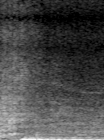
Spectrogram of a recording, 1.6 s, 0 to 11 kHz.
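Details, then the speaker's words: 2018–2020 Ford F-150 5.0L Coyote V8 just after a spark plug replacement: quick crank catching into a deep, steady idle rumble with no stumble, a clean, healthy start. "Start it up, let it idle, make sure it sounds good. Put your hand on it. Should be nice and smooth. Everything seems good to go."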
